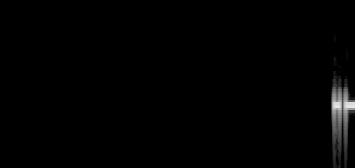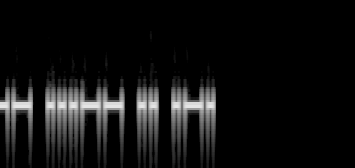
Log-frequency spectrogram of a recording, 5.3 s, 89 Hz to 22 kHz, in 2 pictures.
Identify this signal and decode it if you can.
Morse code, heard as a keyed tone, about 28 wpm, 700 Hz. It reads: W3IR
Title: USA Call Signs - 4 Characters - Repeated 3x - 28wpm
